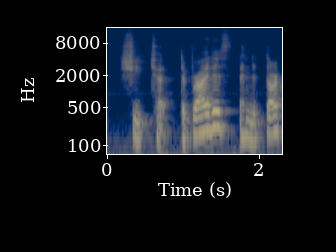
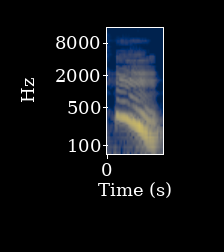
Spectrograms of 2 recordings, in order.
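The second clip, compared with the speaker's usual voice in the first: loud high musing hum; a considering hmm, drawn out; thoughtful hmm; 8 semitones higher, 6 dB louder than usual. Acted. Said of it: "the lady thought".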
